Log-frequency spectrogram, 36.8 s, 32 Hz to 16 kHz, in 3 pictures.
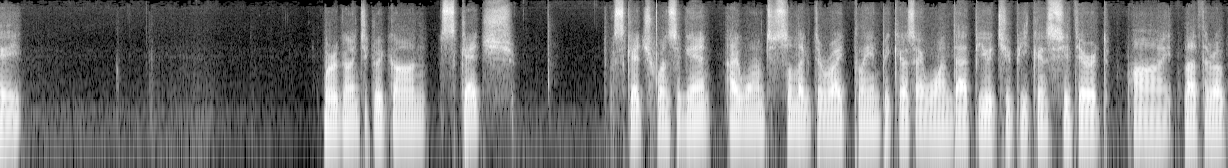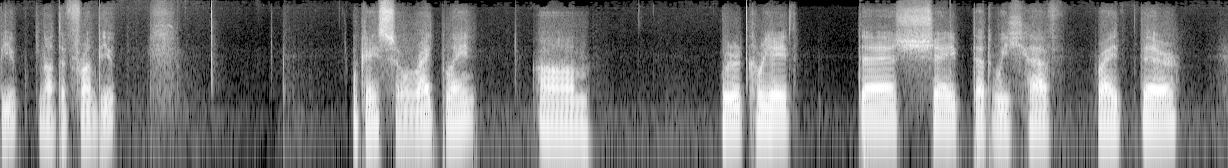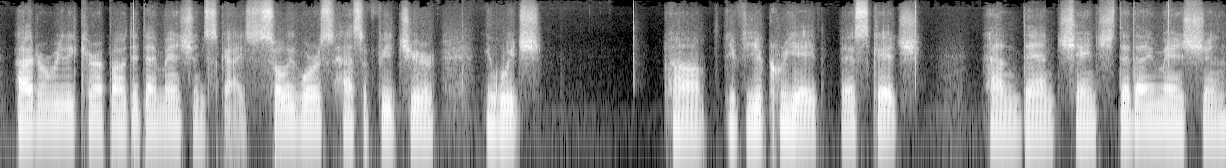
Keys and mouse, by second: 5.5 click, 6.5 click, 14.4 click, 19.8 click, 21.8 click, 25.9 click, 29.2 click, 30.9 click, 33.7 click, 36.3 click.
